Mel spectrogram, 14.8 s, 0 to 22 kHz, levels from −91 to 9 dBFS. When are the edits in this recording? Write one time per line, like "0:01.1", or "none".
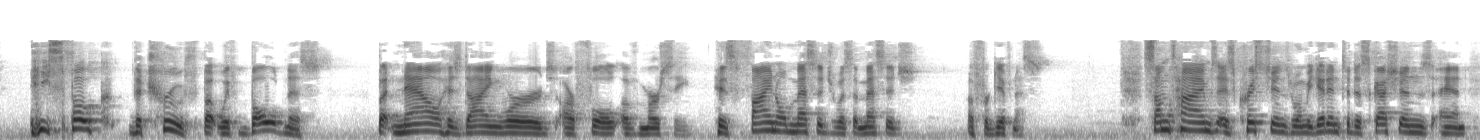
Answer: none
